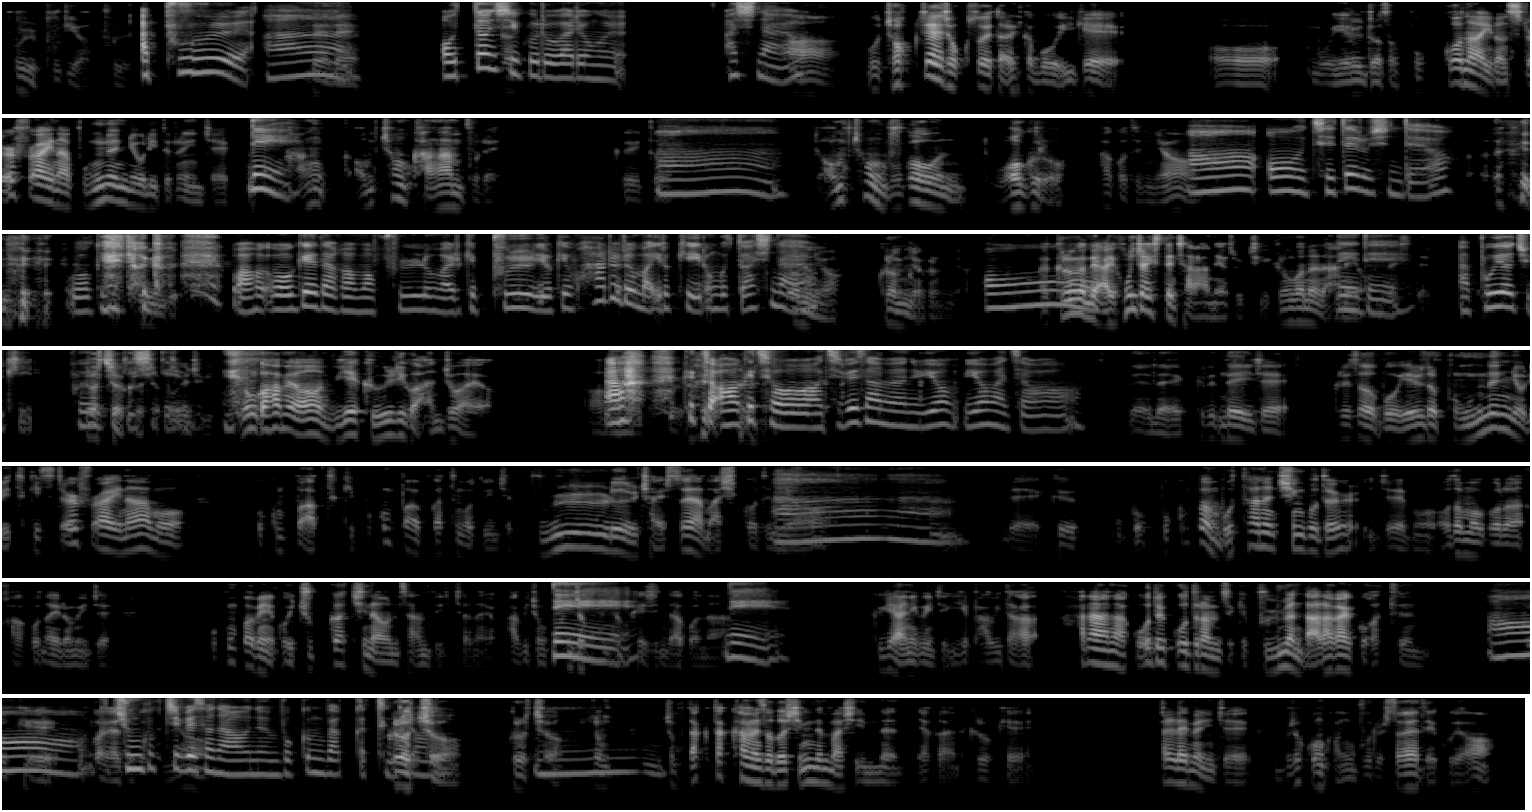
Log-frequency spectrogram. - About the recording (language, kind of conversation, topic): Korean, podcast, 냉장고에 남은 재료로 무엇을 만들 수 있을까요?
- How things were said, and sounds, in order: put-on voice: "stir fry나"; in English: "stir fry나"; laughing while speaking: "네"; laughing while speaking: "웍에다가"; other background noise; laugh; laugh; laughing while speaking: "별로예요. 별로"; laugh; put-on voice: "stir fry나"; in English: "stir fry나"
